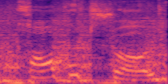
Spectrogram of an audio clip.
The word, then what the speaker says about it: Paw Patrol: Nee, der ist in dem Alter, das Puppetour gerade das Beste ist. Wie der Mitarbeiter von dir jedes Mal... – Wie du das gerade ausgesprochen hast. Das heißt Paw Patrol. Du hast gerade Puppetour.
